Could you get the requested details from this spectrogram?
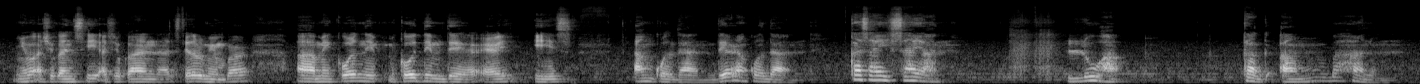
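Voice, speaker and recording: A man's strained, medium-pitched voice, fairly slow with long, frequent pauses and ordinary pitch variation, against noticeable background noise. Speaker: radio host turned livestream storyteller. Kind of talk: live stream chat and story reading. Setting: indoor room with neighbours next door. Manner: deliberately restrained volume.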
